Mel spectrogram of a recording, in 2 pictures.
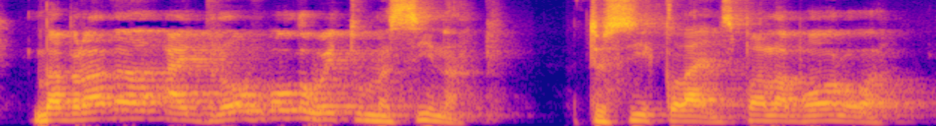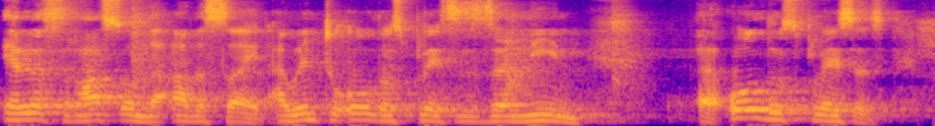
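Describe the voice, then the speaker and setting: In a room with audible echo, a man with a fairly high pitch talks at a moderate pace with ordinary pitch variation. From South Africa. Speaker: property investor and banker; podcast guest. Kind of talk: interview conversation. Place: office.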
